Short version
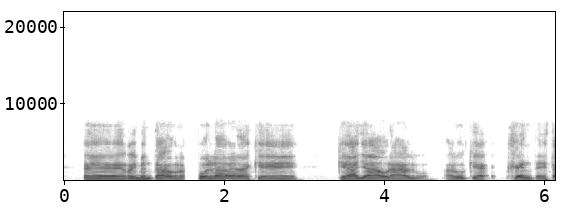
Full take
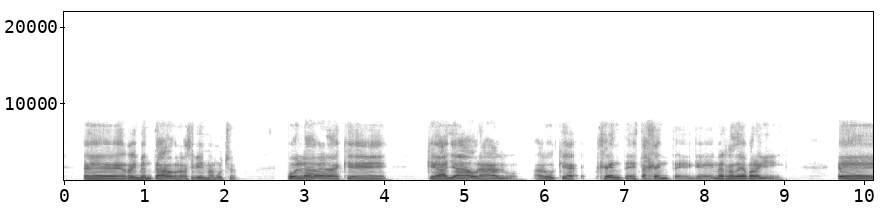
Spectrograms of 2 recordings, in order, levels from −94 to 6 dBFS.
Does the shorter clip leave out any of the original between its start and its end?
yes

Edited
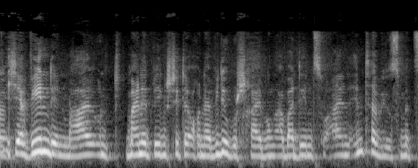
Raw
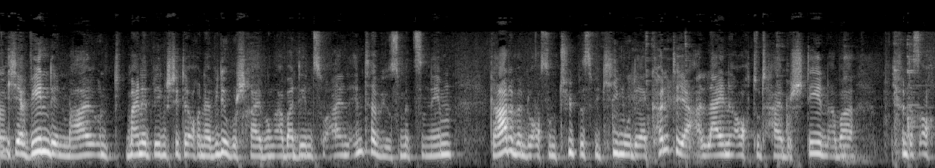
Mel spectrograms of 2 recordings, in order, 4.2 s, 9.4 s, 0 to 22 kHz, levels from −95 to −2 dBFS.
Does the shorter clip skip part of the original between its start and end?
no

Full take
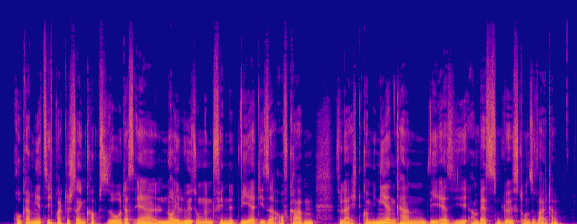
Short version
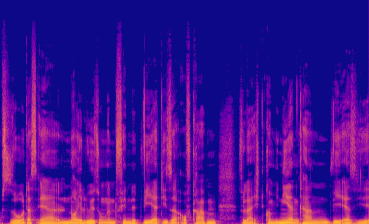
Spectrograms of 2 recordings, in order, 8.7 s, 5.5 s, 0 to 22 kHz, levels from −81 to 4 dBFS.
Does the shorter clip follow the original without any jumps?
yes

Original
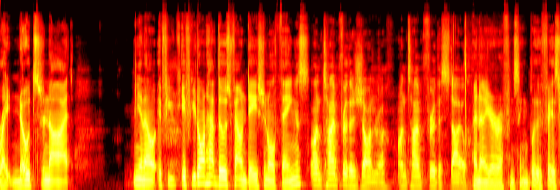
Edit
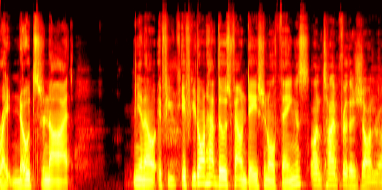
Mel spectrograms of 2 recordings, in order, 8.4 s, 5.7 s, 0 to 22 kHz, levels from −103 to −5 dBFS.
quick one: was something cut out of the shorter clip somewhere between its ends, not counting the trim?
no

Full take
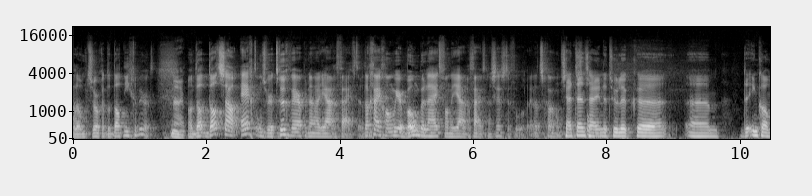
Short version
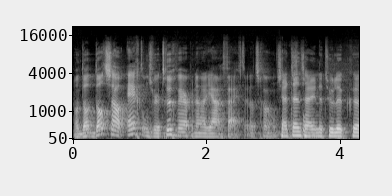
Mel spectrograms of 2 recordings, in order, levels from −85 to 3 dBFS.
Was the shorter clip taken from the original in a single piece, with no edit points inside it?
no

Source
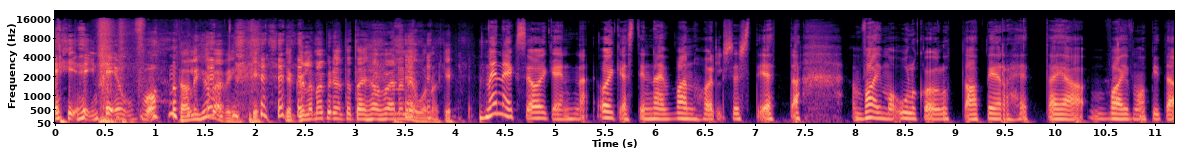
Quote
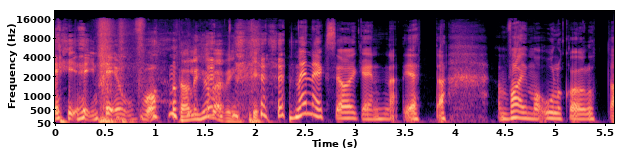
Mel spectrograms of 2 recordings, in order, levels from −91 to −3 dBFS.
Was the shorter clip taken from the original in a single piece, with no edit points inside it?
no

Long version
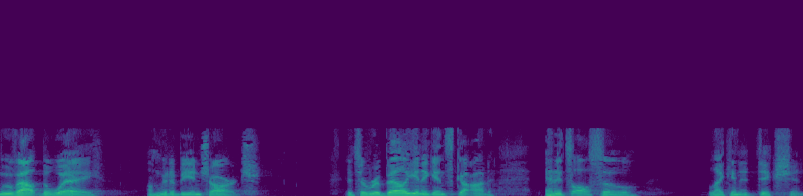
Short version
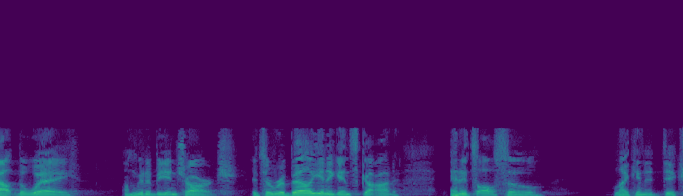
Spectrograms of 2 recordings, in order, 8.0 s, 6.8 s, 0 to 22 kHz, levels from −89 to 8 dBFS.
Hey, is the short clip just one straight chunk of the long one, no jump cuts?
no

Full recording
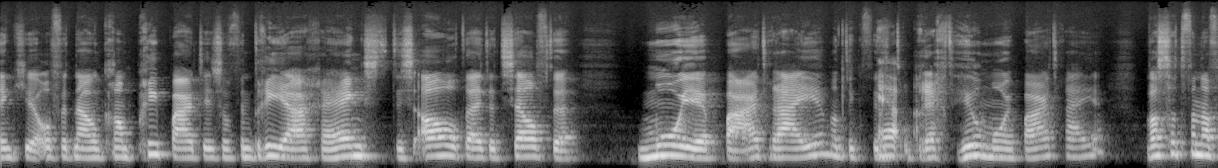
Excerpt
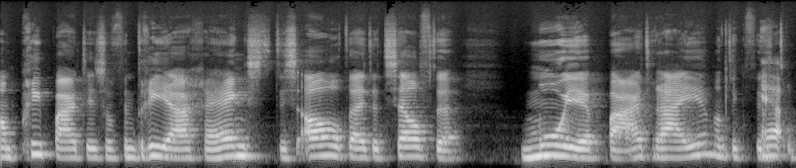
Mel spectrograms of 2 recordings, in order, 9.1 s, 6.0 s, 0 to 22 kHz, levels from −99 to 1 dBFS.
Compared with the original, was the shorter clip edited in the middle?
no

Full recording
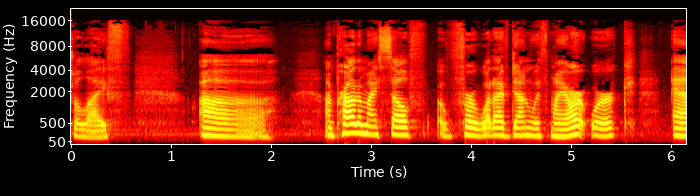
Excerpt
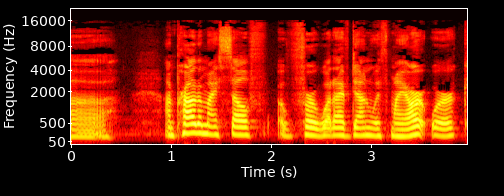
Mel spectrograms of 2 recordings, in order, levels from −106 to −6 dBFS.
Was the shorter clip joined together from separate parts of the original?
no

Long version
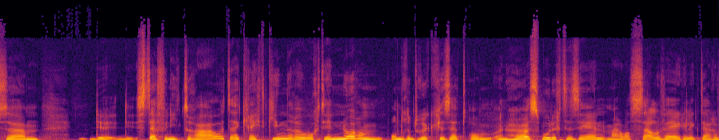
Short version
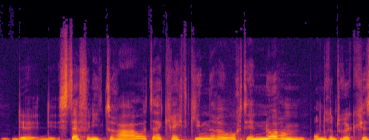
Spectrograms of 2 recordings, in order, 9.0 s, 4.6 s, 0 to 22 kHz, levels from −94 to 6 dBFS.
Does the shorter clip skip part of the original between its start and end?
no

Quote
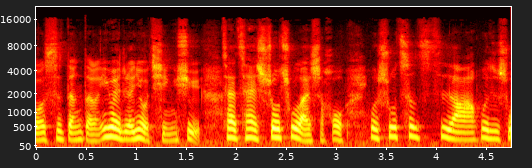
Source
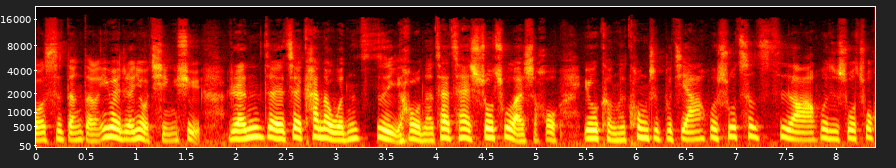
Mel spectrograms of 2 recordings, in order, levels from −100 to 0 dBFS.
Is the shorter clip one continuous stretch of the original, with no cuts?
no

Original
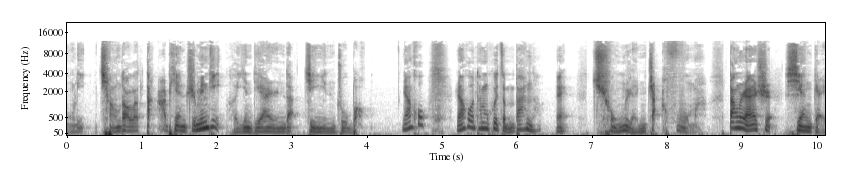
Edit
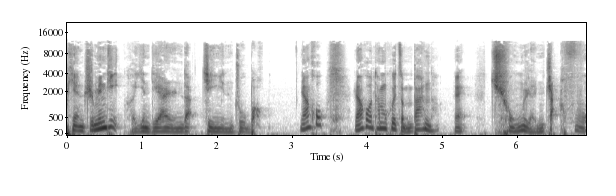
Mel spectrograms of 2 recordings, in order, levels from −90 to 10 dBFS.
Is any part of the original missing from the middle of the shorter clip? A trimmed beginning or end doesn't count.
no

